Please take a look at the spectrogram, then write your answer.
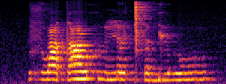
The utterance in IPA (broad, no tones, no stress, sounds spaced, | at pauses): z u dˤ o x ɯ n ə ǀʰ ə ɡʲ ɯ ɦ u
